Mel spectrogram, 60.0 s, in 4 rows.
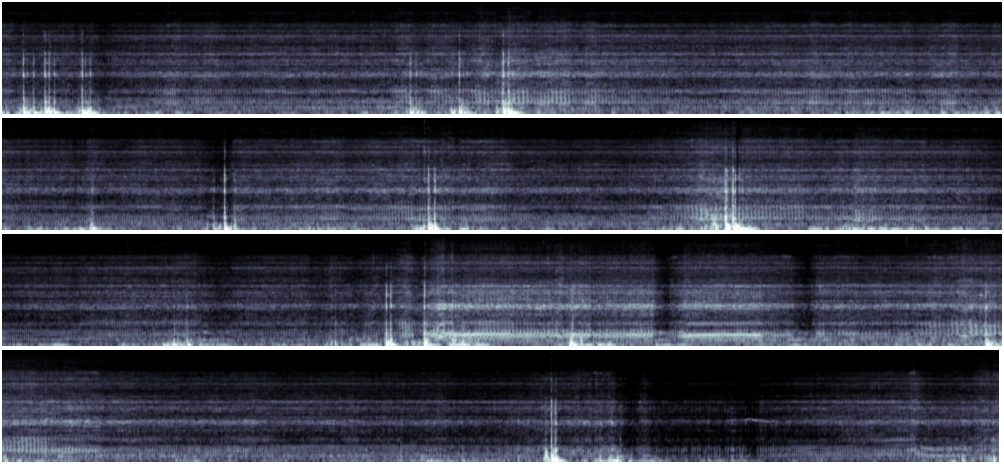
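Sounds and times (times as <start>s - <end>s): dirt bike engine under load: 6.0s - 8.6s, 25.0s - 28.4s, 34.8s - 41.2s, 52.9s - 56.3s.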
